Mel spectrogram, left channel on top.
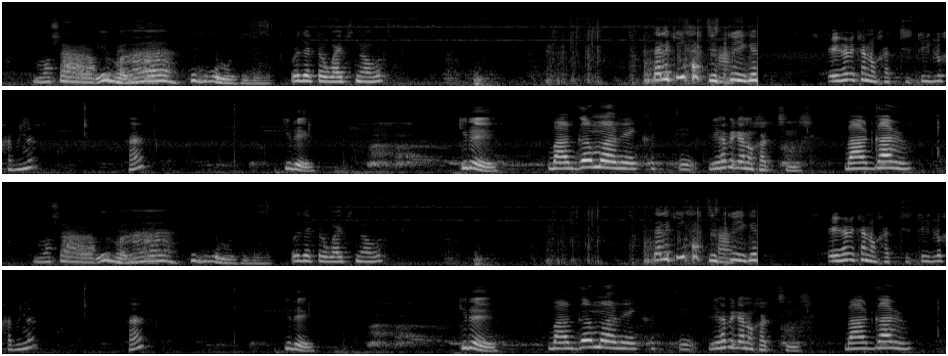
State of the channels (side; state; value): right; quieter; 4.7 dB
